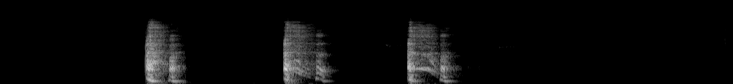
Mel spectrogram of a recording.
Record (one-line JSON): {"three_cough_length": "7.3 s", "three_cough_amplitude": 23412, "three_cough_signal_mean_std_ratio": 0.23, "survey_phase": "alpha (2021-03-01 to 2021-08-12)", "age": "45-64", "gender": "Male", "wearing_mask": "No", "symptom_none": true, "smoker_status": "Never smoked", "respiratory_condition_asthma": false, "respiratory_condition_other": false, "recruitment_source": "REACT", "submission_delay": "2 days", "covid_test_result": "Negative", "covid_test_method": "RT-qPCR"}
